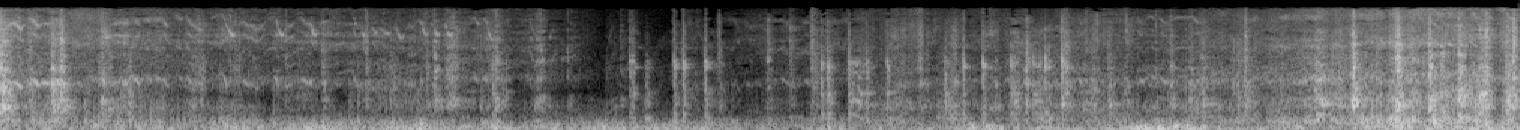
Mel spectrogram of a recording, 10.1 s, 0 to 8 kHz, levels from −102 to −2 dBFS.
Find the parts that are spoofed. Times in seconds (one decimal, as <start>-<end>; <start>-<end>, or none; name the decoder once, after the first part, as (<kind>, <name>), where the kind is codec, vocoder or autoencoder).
0.5-1.1 (codec, DAC); 4.7-7.6; 8.0-9.5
